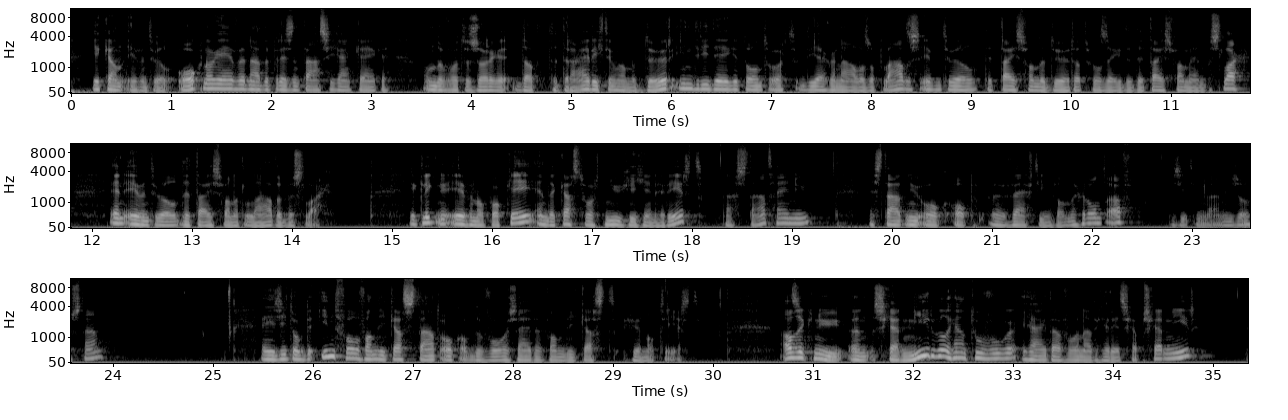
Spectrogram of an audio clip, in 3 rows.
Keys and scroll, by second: 19.4 2, 21.8 3.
